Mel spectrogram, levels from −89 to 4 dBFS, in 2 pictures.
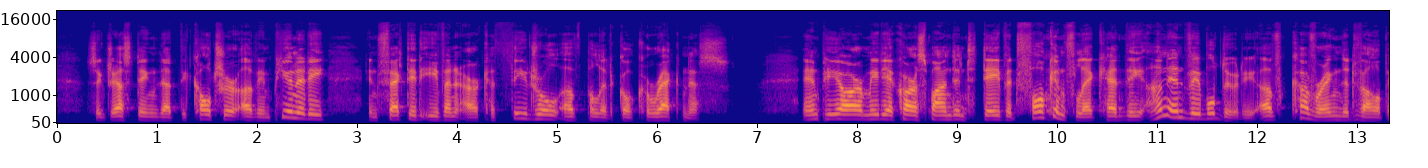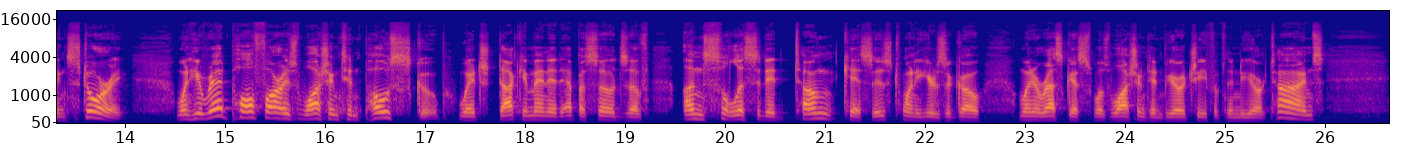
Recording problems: thin; very; fading below 550 Hz

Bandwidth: 14.5 kHz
